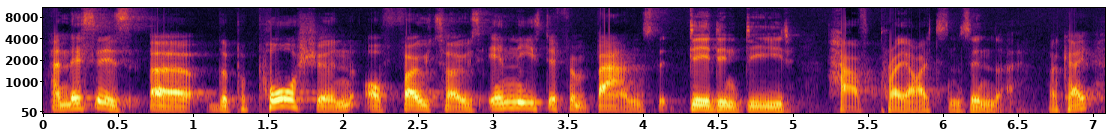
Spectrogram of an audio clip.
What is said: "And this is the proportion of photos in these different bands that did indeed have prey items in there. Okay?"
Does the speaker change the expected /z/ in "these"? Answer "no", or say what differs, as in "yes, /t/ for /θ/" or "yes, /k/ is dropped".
no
